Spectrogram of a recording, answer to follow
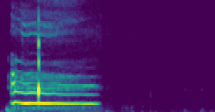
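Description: A single high, meow-like call about a second long, holding its pitch and falling slightly at the end, with a sharp click partway through.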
